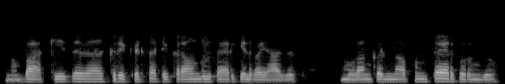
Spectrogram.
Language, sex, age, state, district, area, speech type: Marathi, male, 18-30, Maharashtra, Sangli, rural, conversation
